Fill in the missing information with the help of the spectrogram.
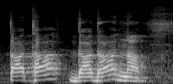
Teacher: देखो ता, था, दा, धा और ना, ता, था, दा, धा, ना, इनको जब तुम उच्चारण करोगे इनका, तो तुम्हारी जीभ जो है वो कहां टकराएगी, जीभ टकराएगी तुम्हारी ऊपरी वाले दांतों से, ठीक है। ता, था, दा, धा, ना, ता, था, दा, धा, ना, ठीक है।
